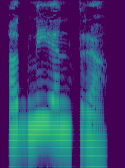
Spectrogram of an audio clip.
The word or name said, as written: ಅಗ್ನಿಯಂತ್ರ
